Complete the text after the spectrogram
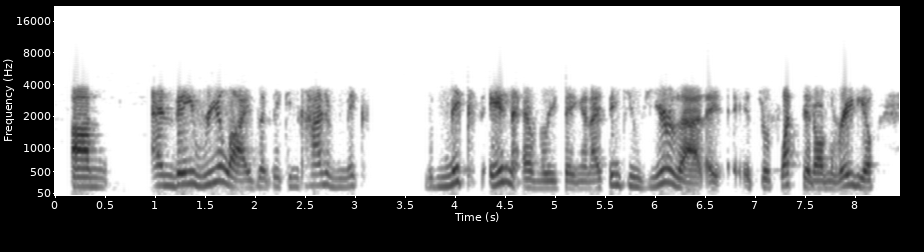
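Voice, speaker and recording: Speaking with an American accent at a moderate pace, a woman with a plain, everyday voice and medium pitch uses lively intonation. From New York City, Queens. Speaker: radio host. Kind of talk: podcast interview.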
